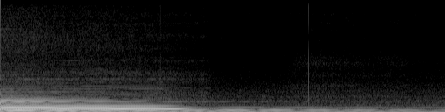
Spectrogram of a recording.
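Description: The final chord of a song on a Gretsch hollow-body guitar ringing out and dying away over about two seconds. A low, faint steady tone stays underneath as the chord fades.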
